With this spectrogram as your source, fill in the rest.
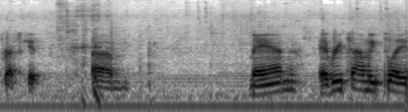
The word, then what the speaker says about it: Prescott: It's spelled Prescott, but folks out there call it Prescott.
